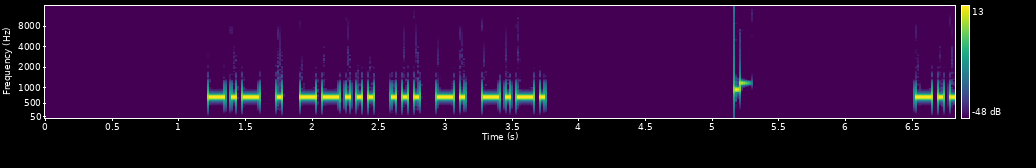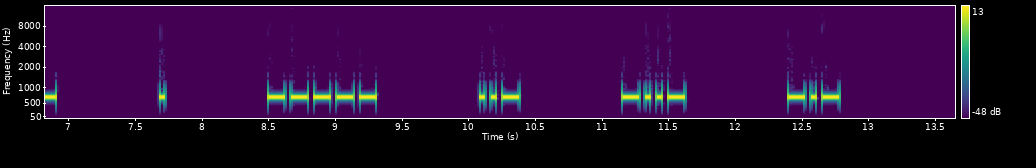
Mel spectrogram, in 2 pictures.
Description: Morse code, heard as a keyed tone, about 28 wpm, spaced as for 14 wpm, 700 Hz. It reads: KE7SNC KE0UXK
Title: USA Call Signs - 6 Characters - 6x Character Spacing - 28wpm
